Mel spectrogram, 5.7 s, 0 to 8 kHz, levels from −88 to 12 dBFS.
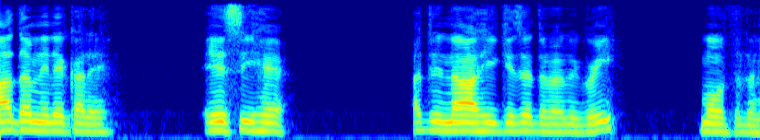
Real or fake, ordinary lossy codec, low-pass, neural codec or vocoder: fake; none; 7.2 kHz; codec, 16 kHz in and 24 kHz out, 0.4 kbps, LongCat-Audio-Codec, two codebook decoder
